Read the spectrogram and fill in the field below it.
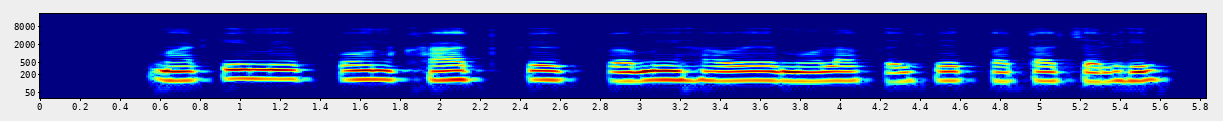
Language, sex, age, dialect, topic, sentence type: Chhattisgarhi, male, 25-30, Northern/Bhandar, agriculture, question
